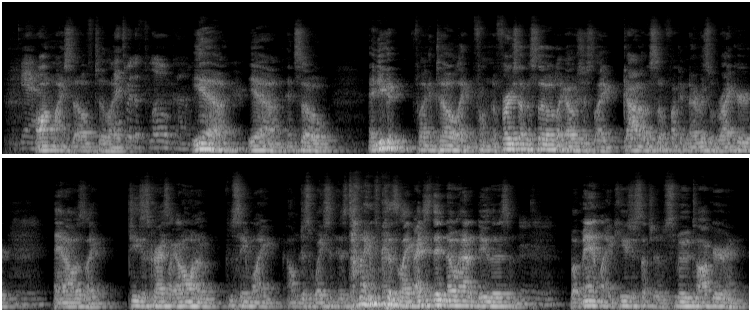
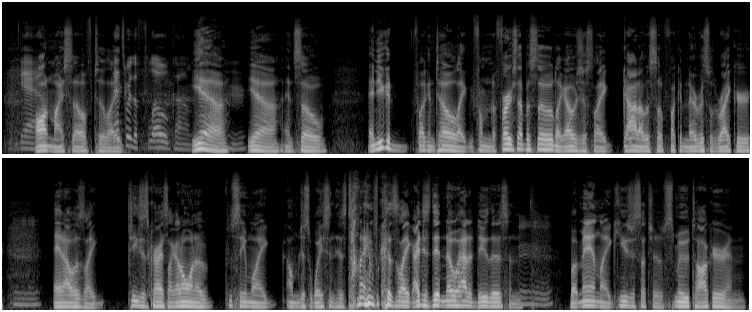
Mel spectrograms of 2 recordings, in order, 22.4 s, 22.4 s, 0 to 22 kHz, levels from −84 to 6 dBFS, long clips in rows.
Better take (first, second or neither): second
